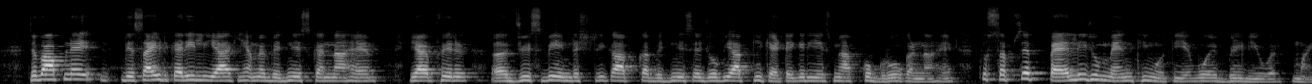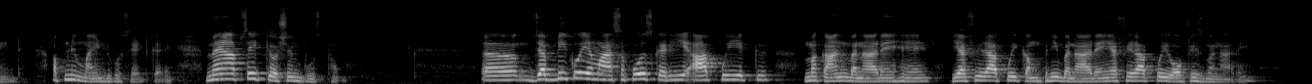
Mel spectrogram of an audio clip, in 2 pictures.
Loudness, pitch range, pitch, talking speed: -25 LUFS, 155-200 Hz, 175 Hz, 185 wpm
